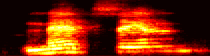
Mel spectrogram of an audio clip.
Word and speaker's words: medicine: Medicine. Medicine. ¿Sí? Es como si la primera I no se pronunciara. Medicine. ¿Sí? Y la E tampoco al final.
